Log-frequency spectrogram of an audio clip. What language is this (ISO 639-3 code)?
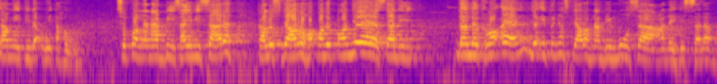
msa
